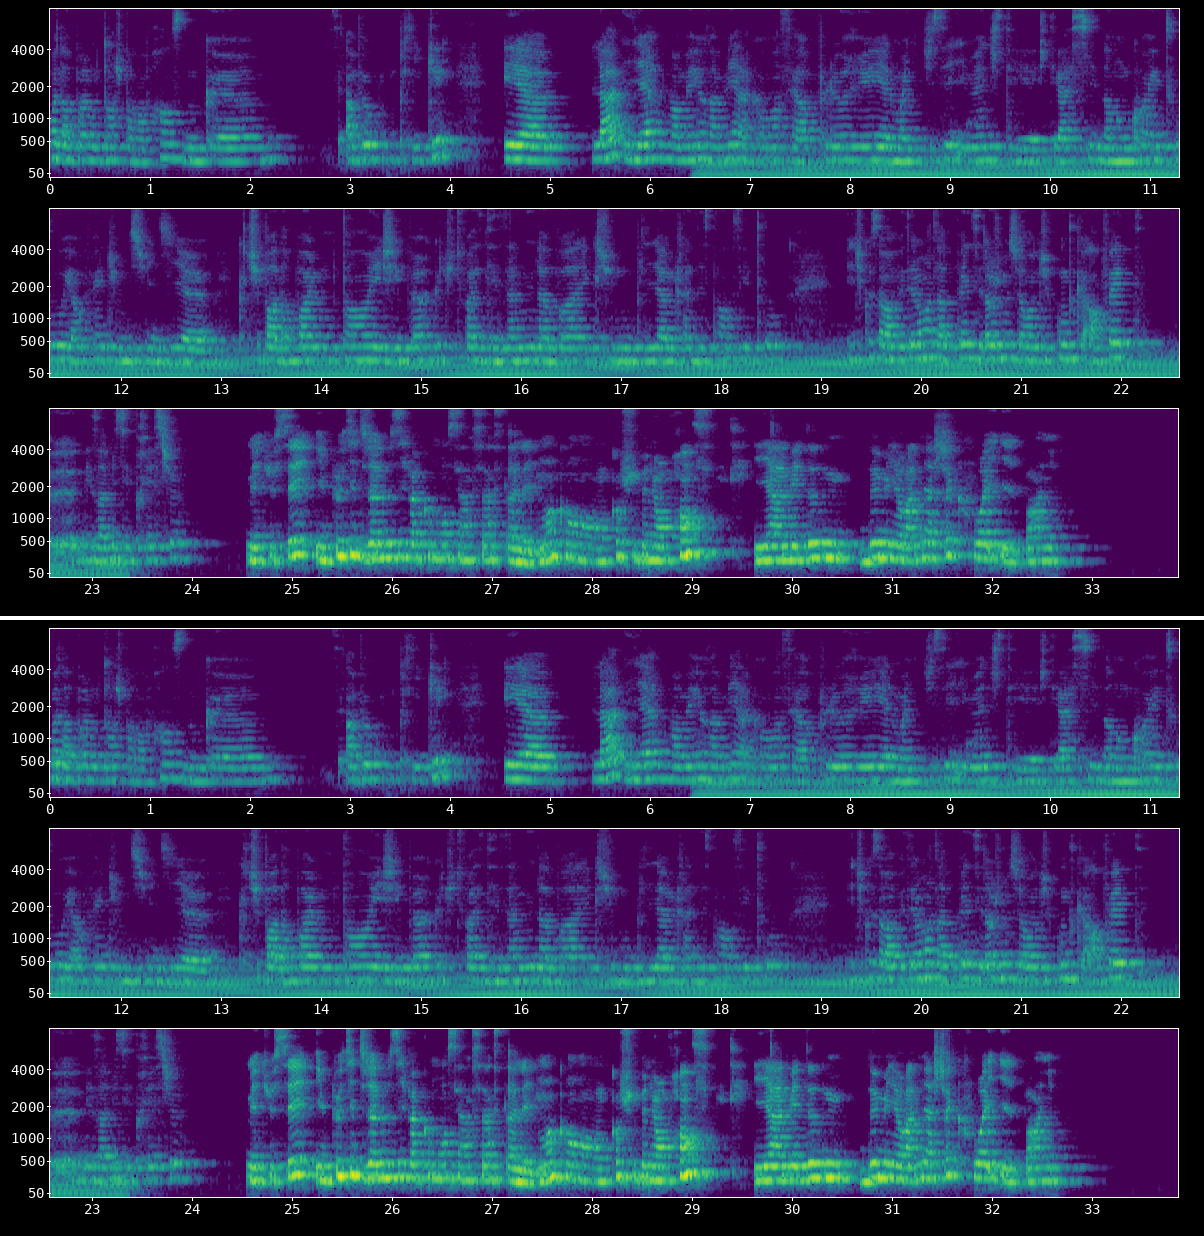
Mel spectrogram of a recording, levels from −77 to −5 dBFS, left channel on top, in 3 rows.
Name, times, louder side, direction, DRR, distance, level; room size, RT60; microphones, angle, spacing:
voice 1, 0.0-2.3 2.9-4.3 4.5-5.0 5.4-12.9 13.3-22.3 22.6-23.9, left 1 dB, 70° left, -1 dB, 2.0 m, -32 dB
sound 1, 6.4-23.3, equal, 40° right, 1.3 m, -37 dB
voice 2, 24.5-32.6, right 1 dB, 60° right, 3 dB, 1.1 m, -22 dB
5.5 x 4.9 x 3.8 m, 0.65 s
head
